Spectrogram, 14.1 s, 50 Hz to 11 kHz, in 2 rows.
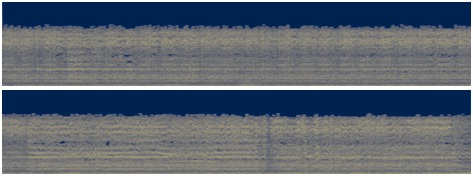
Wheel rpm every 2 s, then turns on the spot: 200, 200, 200, 200, 200, 200, 180.
none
